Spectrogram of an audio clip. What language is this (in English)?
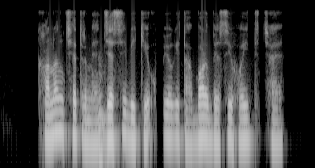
Maithili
